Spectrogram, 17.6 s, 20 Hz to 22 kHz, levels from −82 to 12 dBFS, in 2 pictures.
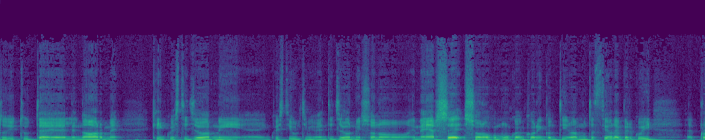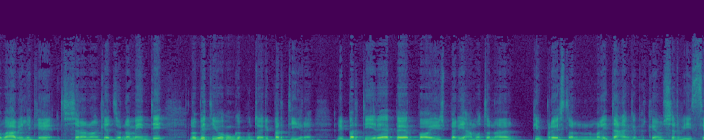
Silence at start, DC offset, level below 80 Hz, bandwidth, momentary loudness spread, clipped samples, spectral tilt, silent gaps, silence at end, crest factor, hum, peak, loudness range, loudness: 0 s; under 0.1%; -44 dBFS; 17 kHz; 12 LU; under 0.1%; -5 dB/octave; none; 0 s; 18 dB; none; -2 dBFS; 5 LU; -20 LUFS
